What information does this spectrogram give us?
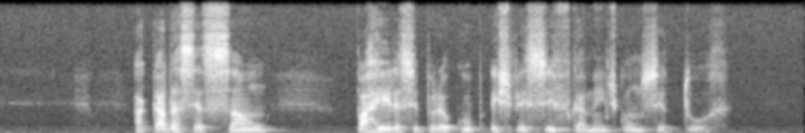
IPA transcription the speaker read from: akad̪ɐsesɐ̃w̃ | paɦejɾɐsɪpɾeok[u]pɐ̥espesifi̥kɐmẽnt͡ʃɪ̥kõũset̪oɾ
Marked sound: correct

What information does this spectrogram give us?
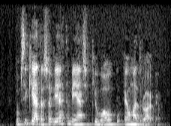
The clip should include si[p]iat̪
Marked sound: incorrect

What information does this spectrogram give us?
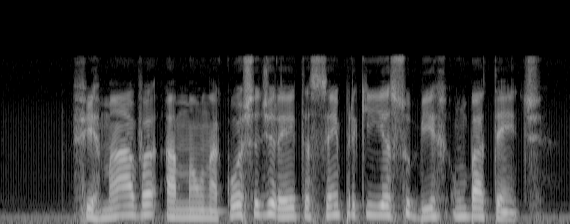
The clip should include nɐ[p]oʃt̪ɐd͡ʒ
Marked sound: incorrect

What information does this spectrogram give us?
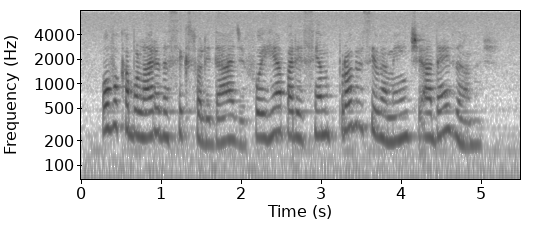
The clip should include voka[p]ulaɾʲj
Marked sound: incorrect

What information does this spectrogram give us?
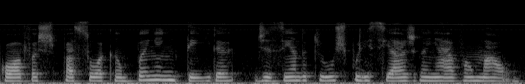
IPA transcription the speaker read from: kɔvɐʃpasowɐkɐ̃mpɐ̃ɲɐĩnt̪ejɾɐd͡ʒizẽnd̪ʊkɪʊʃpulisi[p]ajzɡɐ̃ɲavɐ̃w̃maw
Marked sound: incorrect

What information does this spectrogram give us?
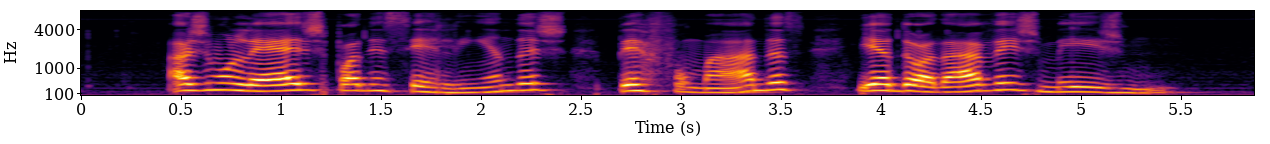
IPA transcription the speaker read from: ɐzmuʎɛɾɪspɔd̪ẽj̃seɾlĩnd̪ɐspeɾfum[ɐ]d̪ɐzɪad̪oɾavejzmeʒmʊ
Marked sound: incorrect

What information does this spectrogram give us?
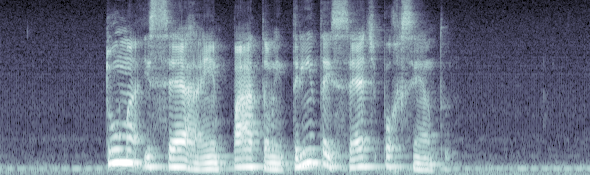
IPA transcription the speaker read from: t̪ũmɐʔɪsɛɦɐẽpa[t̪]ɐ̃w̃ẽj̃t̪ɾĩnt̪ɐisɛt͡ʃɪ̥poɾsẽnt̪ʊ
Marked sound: correct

